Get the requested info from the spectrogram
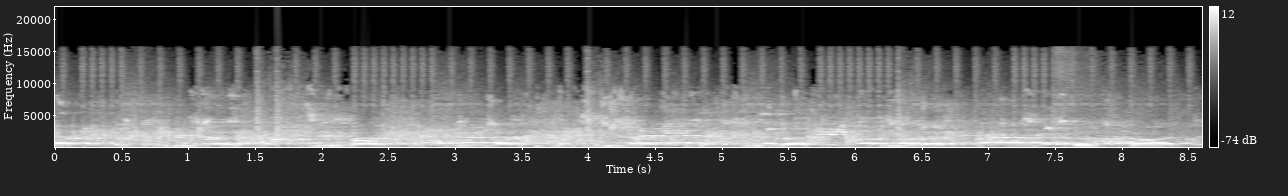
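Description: A basketball being dribbled on a hardwood gym floor, with sneakers squeaking as players move and voices from players and crowd in the large hall.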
